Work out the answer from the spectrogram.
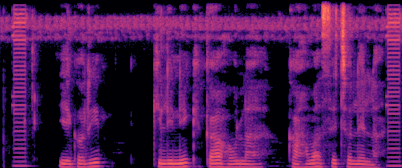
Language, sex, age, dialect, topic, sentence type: Bhojpuri, male, 25-30, Northern, agriculture, question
